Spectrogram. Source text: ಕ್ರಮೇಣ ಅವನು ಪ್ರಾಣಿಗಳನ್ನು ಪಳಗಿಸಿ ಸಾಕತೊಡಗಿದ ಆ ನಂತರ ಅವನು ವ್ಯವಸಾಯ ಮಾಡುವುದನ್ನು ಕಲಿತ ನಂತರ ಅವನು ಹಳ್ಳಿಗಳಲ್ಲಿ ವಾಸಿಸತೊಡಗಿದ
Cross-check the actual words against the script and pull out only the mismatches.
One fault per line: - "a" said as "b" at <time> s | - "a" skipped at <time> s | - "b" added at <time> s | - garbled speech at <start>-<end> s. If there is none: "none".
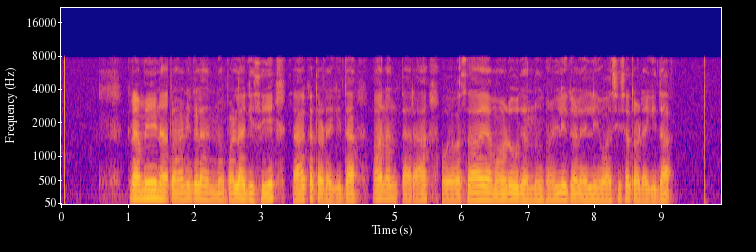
- "ಅವನು" skipped at 1.5 s
- "ಅವನು" skipped at 5.3 s
- "ಕಲಿತ ನಂತರ ಅವನು" skipped at 7.2 s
